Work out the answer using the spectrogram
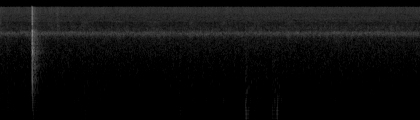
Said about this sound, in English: Hey, bugs. Some kind of bugs making noises. Still summer.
